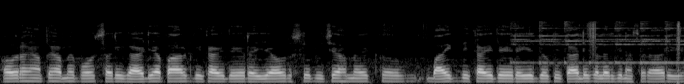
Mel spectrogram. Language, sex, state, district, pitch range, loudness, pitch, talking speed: Hindi, male, Chhattisgarh, Jashpur, 135-145 Hz, -24 LUFS, 140 Hz, 270 wpm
